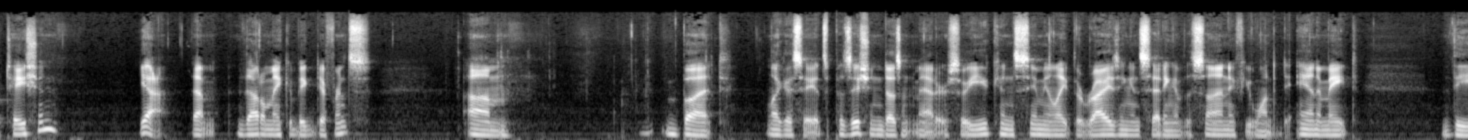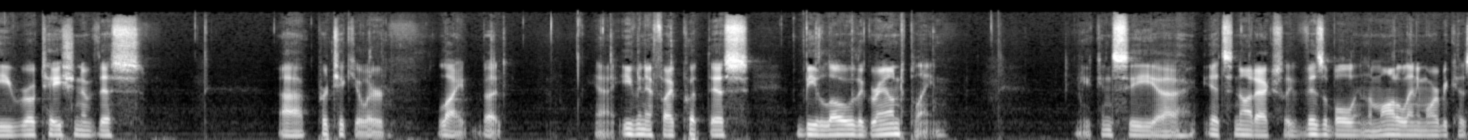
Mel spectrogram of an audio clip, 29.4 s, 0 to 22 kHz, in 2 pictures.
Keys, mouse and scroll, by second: 6.5 KP_7, 7.1 r, 19.7 KP_1, 20.8 g, 22.8 click, 23.4 middle click, 25.0 scroll down 2, 25.3 z, 26.6 scroll down 2, 27.3 scroll down 3, 29.1 scroll up 4.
